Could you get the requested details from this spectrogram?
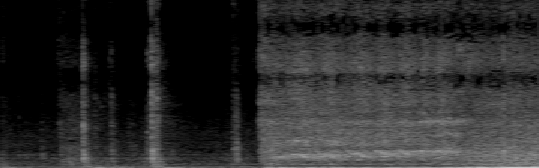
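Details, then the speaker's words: Tele-handler diesel with a fuel problem, just after the mechanical fuel pump was replaced: a few clicks, then steady cranking that never catches; crank, no start, so the pump is ruled out as the cause. "unbelievable no change that's so frustrating so it's obviously not the pump"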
